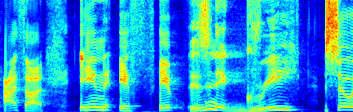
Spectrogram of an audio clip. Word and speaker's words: Gris: So it's not, because it's so gris is French for Spanish, but this is French for gray, but this is actually supposed to be Spanish, which the S is pronounced, interestingly enough.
